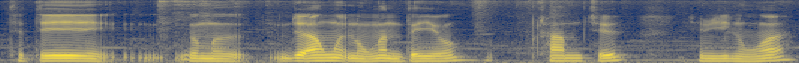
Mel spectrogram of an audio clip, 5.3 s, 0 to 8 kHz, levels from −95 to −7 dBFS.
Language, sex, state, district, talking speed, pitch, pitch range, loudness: Wancho, male, Arunachal Pradesh, Longding, 135 wpm, 125 Hz, 115-135 Hz, -18 LUFS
